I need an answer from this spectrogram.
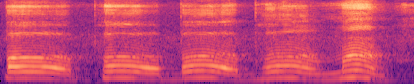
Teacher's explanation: तो हमारे दोनों होंठ मिल रहे होते हैं, तो ये हमारे स्पर्श व्यंजन। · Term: प वर्ग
